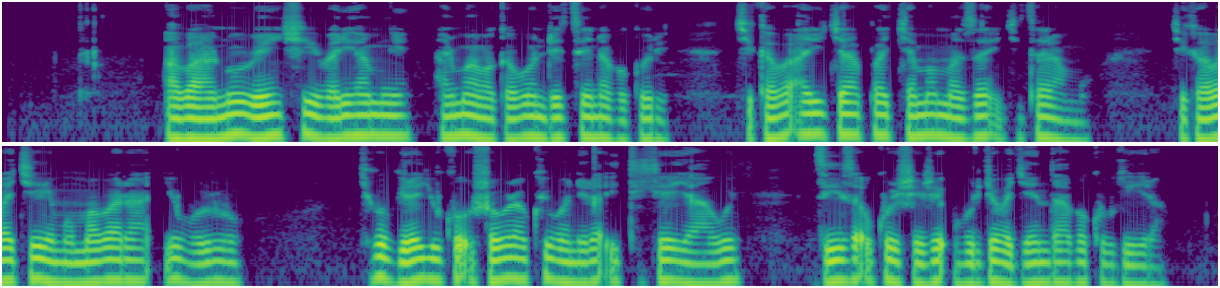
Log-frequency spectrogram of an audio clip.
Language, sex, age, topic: Kinyarwanda, female, 25-35, finance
